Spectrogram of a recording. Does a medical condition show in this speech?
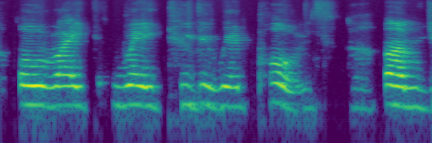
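Yes: cerebral palsy.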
